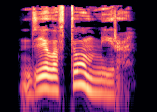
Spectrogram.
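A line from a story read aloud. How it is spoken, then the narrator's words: Slow speech. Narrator (Russian): медленно сказал он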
